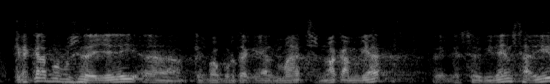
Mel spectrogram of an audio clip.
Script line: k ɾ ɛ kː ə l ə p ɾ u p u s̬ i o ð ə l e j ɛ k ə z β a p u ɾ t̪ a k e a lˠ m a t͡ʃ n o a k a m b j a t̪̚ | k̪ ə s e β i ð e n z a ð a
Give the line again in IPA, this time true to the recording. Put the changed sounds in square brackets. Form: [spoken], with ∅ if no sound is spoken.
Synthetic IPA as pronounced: k ɾ ɛ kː ə l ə p ɾ u p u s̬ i o ð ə [ʎ] e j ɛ k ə z β a p u ɾ t̪ a k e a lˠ m a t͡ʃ n o a k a m b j a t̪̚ | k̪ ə s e β i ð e n [s] a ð [i]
